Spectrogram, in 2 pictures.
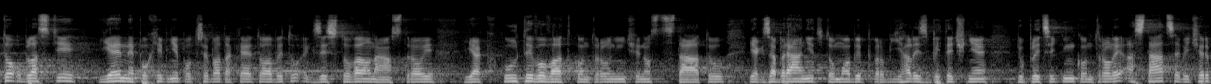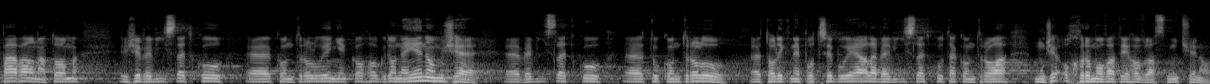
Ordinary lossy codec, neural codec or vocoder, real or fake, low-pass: Opus, 64 kbps; none; real; 10.8 kHz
